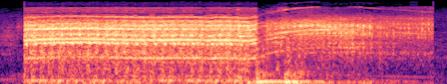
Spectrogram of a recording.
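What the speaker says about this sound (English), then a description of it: "you're going to be drilling a hole here with the hole drill" A loud, steady high-pitched whine of a power drill with a hole saw cutting through material, shifting pitch partway through, then stopping abruptly.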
